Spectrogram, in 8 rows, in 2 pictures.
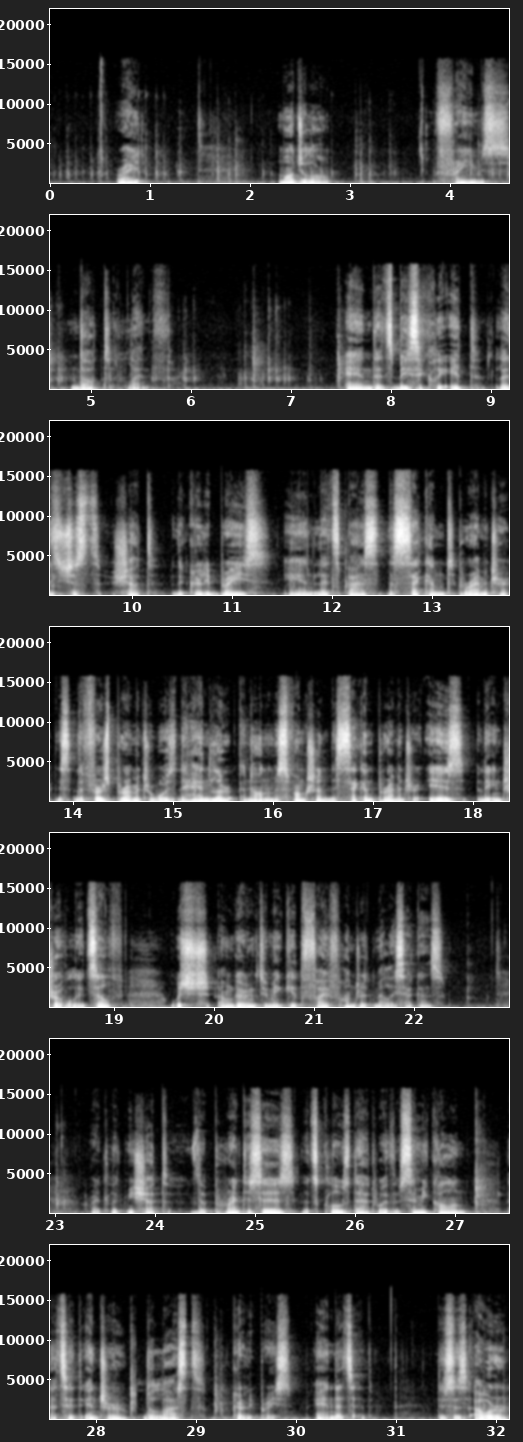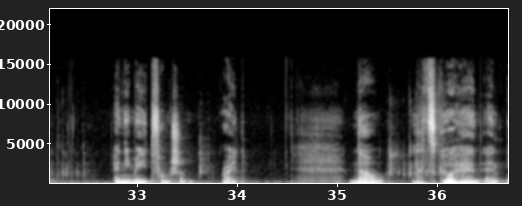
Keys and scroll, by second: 1.5-7.3 typing, 7.3 Return, 9.0 shift+], 11.4 ,, 11.8 space, 20.2 5, 22.9 shift+0, 24.3 ', 24.9 BackSpace, 25.4 ;, 27.1 Return, 29.1 Return, 31.5-32.7 typing, 33.1 Tab, 33.5 Return, 35.2-36.7 typing.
